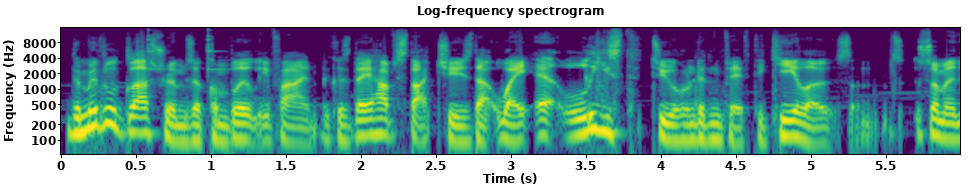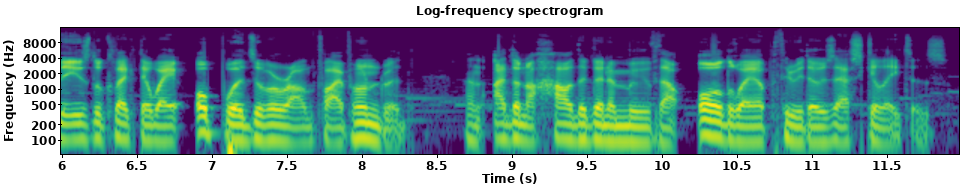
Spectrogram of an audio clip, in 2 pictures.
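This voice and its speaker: A man's voice: fairly low pitch, fairly quick, fairly bright tone, soft background music. A young man narrating a scripted tech-comedy video with jokey, sarcastic asides. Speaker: YouTube creator.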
